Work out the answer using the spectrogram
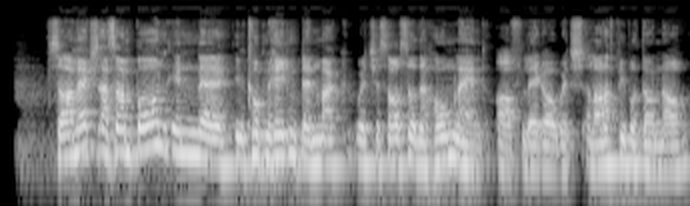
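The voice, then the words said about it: Slight non-American accent. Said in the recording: “detect a little bit of an accent there ... you were not born and raised in America”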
